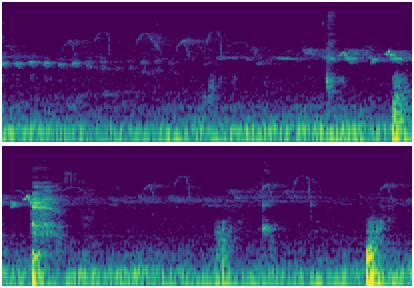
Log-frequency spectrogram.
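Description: Birds chirping faintly over a steady low hum, with a few short clicks while a glass of water is drunk and a soft thud near the end.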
